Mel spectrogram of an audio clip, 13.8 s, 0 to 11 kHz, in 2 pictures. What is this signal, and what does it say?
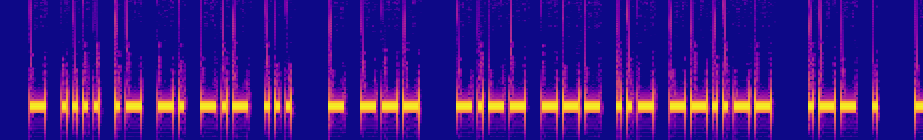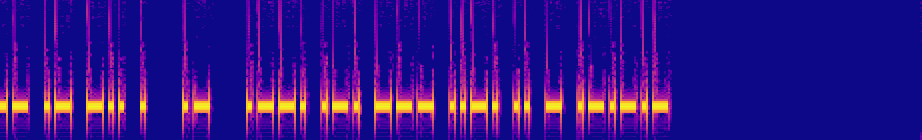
Morse code, heard as a keyed tone, about 30 wpm, 700 Hz. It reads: THANKS TO YOU, WE MADE A PROFIT.
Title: Sentences from Top 1000 Words - Review Part 5 - 30wpm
